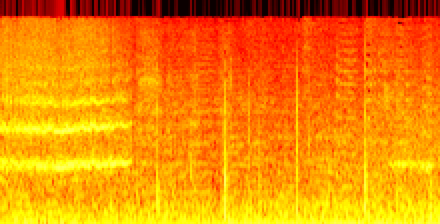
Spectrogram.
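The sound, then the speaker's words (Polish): A car's tires squeal loudly for about a second, then the engine keeps rumbling steadily as it pulls away, with a few sharp clicks and knocks scattered through. “Das ist doch das Auto von Philipp.”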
